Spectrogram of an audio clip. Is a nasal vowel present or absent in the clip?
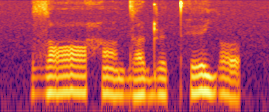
present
